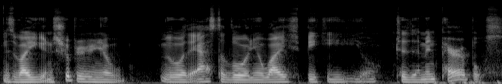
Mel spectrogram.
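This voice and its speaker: Speaking at a very fast pace, a man uses medium pitch and fairly even intonation. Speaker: religious teacher. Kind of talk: scripture lesson. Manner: hesitant, many fillers.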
